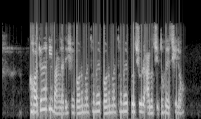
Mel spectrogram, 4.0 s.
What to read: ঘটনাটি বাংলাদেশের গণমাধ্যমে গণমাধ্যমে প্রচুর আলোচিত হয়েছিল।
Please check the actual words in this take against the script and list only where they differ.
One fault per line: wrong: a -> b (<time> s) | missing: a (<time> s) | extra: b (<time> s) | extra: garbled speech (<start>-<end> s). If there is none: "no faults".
no faults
